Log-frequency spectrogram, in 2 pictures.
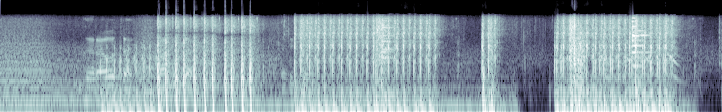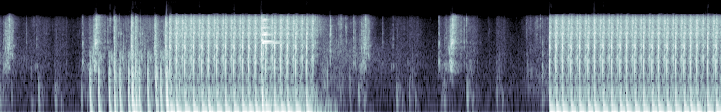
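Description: A rifle fires in rapid loud bursts.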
